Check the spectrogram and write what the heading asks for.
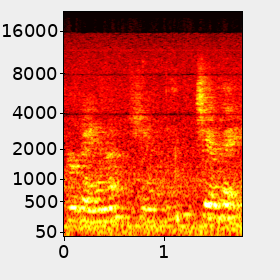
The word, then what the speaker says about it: Urbana-Champaign: Urbana-Champaign, right, okay.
